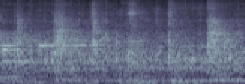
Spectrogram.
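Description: Live hip-hop instrumental beat playing loud through a club PA: deep bass under a steady drum beat, with strikes about every half second and no rapping over it.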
